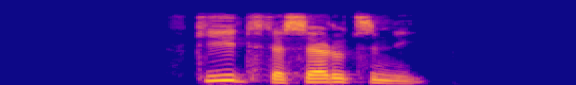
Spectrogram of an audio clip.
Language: Kabyle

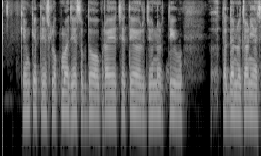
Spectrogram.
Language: Gujarati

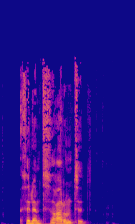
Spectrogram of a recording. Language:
Kabyle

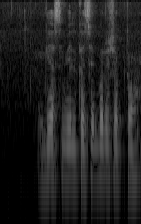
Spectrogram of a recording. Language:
Marathi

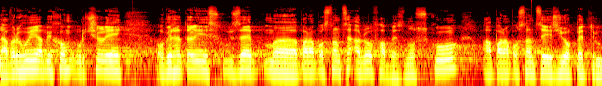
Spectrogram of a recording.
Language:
Czech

